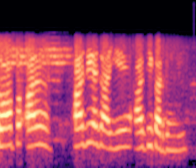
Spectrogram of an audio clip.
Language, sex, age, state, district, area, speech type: Hindi, female, 18-30, Madhya Pradesh, Hoshangabad, rural, conversation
